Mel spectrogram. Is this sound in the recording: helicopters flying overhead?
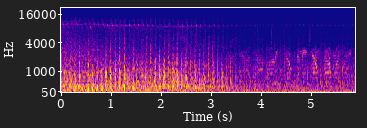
yes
